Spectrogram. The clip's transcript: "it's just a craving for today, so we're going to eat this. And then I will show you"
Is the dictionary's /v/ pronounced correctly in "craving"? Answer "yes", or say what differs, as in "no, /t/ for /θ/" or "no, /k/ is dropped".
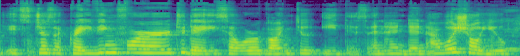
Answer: yes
